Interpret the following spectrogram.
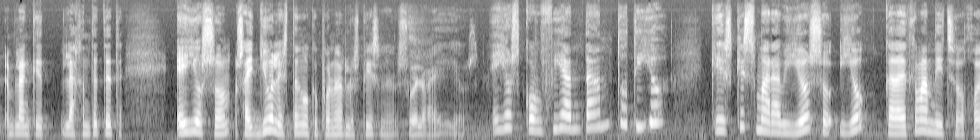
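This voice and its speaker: A woman guest in a casual podcast conversation, talking in an animated, heartfelt and slangy way. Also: medium pitch. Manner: animated, emotional, slangy, often says "tío".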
